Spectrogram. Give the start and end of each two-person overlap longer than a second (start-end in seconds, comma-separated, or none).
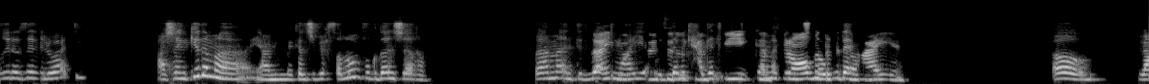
6.0-8.8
